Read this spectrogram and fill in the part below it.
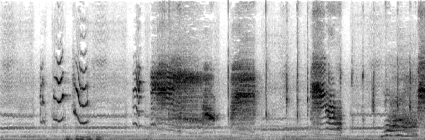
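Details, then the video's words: Aggressive black drongo imitating the calls of an eagle and a cat: a string of varied notes, including wavering cat-like mews, sliding whistles and harsh, hissing bursts, separated by short pauses. "Srigunting Hitam Tiru SUara Rajawali Dan Kucing"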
